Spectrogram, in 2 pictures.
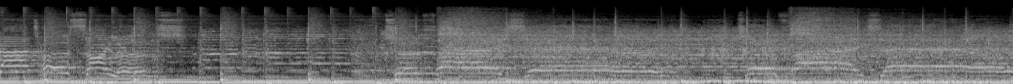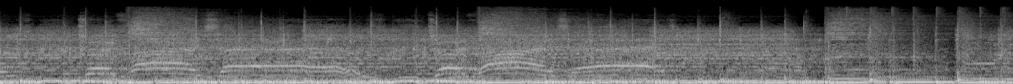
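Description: Loud, sustained screaming with sliding, wavering pitch rises over a dense, driving band that plays steadily throughout the whole stretch.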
